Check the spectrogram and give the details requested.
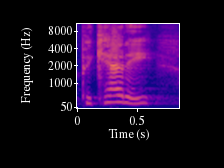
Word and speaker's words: Piketty: to a lecture by the mcaddie I always pronounce it Piketty but I learned at the lecture he pronounces it Paquette ii who wrote capital in the 21st century about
